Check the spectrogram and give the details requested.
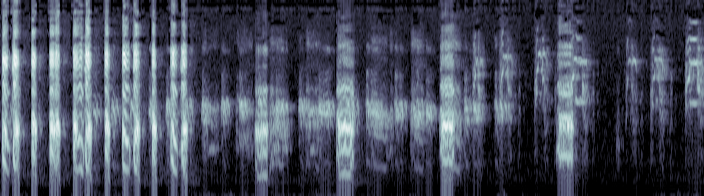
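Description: A chukar gives a rapid run of harsh chuck notes, about six a second, then slows into softer, scattered clucking notes.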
